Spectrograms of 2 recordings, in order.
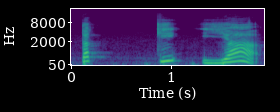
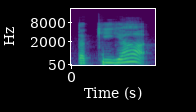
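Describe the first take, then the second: First: "तकिया" very slowly in separate syllables, त, कि, या; syllable-by-syllable demo. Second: Said in the usual way. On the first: Shown as a demonstration. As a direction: sound out "तकिया" with gaps between syllables. ("तकिया" को अक्षर-अक्षर तोड़कर धीरे बोलें) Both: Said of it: "तो हम इसे बोलेंगे कैसे".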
